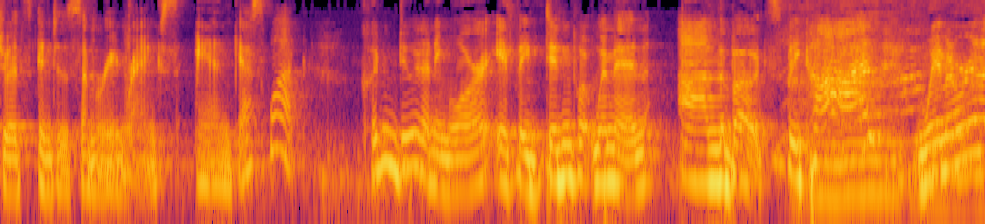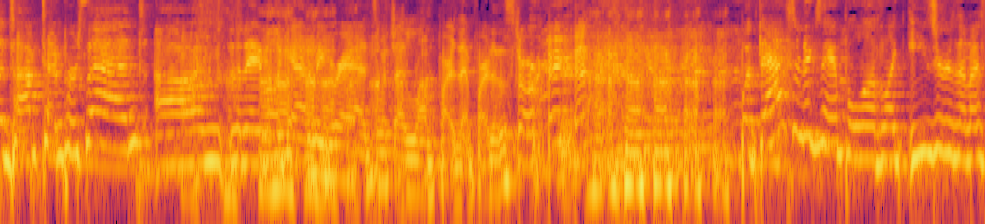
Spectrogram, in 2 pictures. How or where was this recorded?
live audience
